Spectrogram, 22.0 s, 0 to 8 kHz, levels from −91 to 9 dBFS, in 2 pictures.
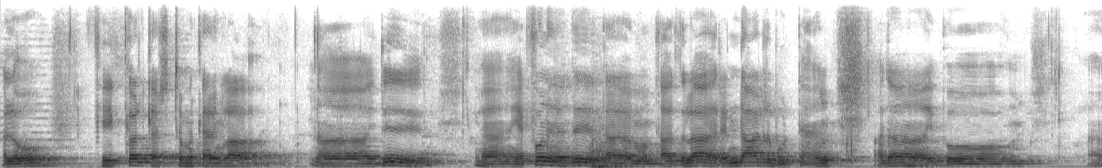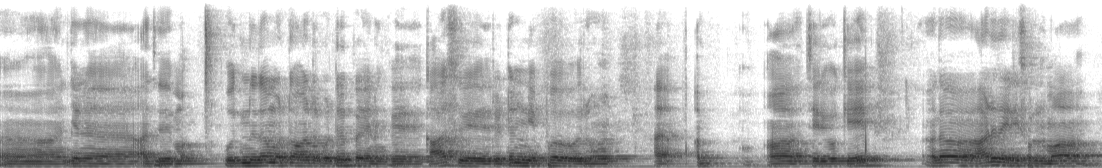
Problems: background sounds at intervals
